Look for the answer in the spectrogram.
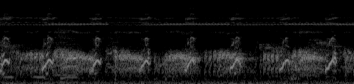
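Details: Ruak-ruak, the white-breasted waterhen, called in to a trap, giving upward-sweeping kook-like notes roughly two per second, partly masked by a rushing wash and a constant high whine.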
